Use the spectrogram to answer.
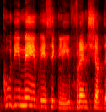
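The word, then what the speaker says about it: coup de main: 11वां शब्द जो आपके सामने अब आ रहा है वो है कूडीमे। कूडीमे बेसिकली फ्रेंच शब्द है, इसको प्रोनाउंस कूडीमे करते हैं। कूडीमे फ्रेंच शब्द है और इसका मतलब होता है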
